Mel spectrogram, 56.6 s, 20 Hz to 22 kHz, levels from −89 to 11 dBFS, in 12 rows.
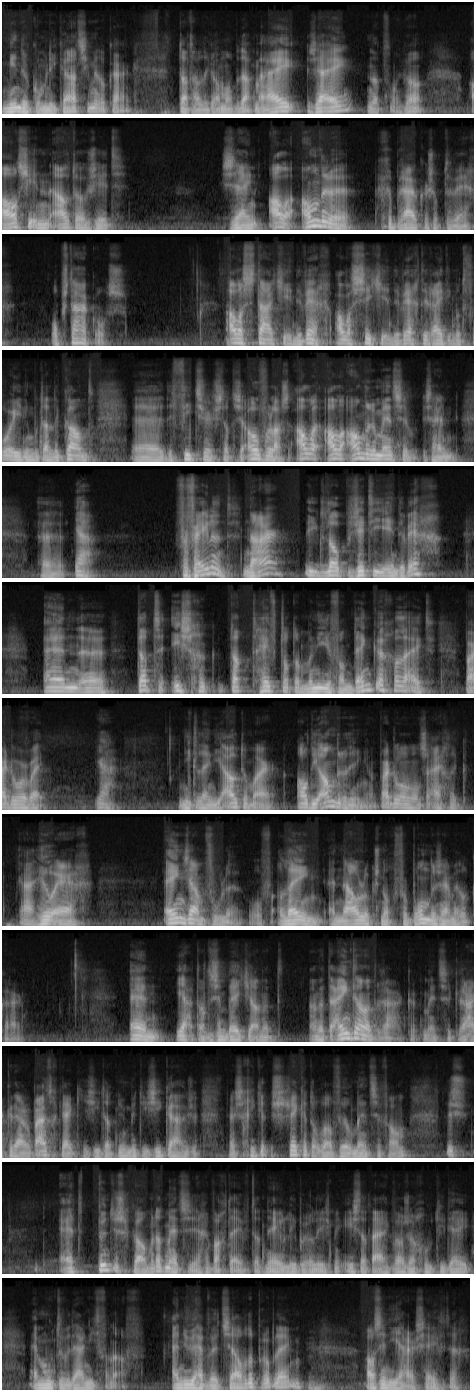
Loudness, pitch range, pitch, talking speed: -21 LUFS, 105-135 Hz, 120 Hz, 195 wpm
